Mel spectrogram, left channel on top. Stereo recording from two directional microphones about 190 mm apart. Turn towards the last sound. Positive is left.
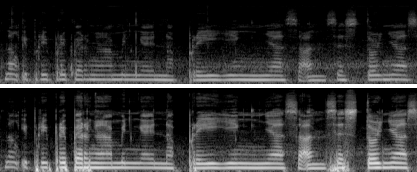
turn(degrees=-50)  # may be behind; listen again after turning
